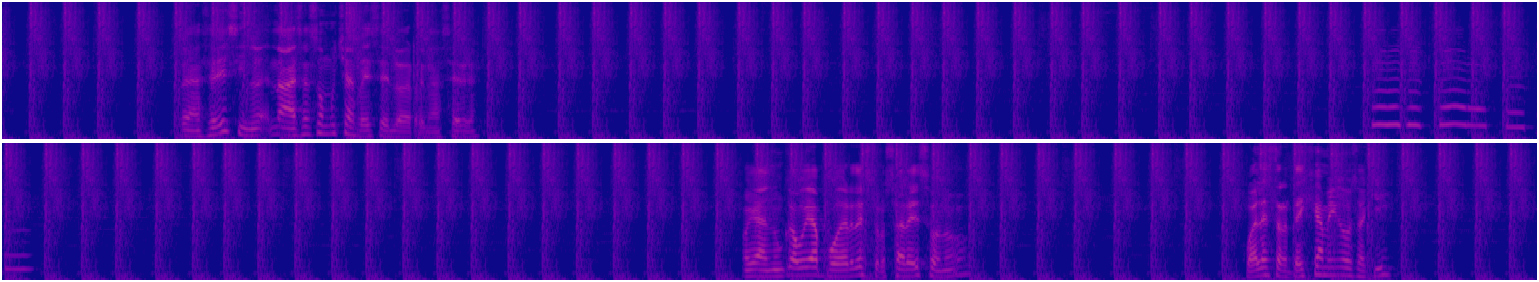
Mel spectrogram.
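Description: Fast, steady rhythmic thumps of punches landing keep going.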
